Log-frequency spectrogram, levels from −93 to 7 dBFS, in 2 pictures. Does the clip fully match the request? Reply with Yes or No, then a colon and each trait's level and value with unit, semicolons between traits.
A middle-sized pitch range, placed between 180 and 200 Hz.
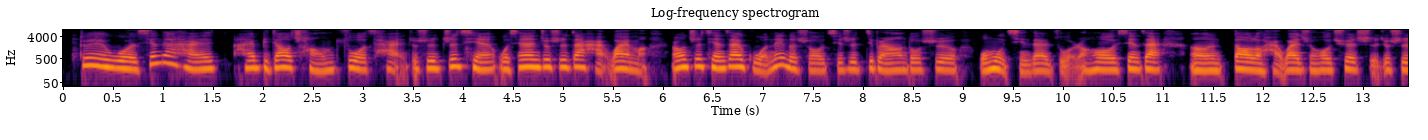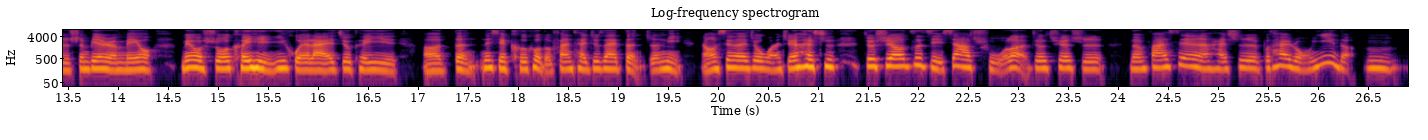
Yes: average, 3.6 semitones; high, 195 Hz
